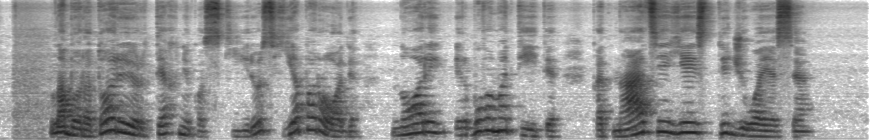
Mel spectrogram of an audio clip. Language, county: Lithuanian, Vilnius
